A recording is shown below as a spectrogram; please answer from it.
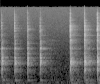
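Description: Hand hammer striking red-hot steel on a cone mandrel, bending the hook of a poker to shape. About seven quick ringing blows, with a short pause in the middle.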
